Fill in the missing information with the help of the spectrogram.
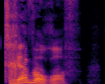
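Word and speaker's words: Trevorrow: Ich meine, das ist äh, ja auch äh, Colin Twer Twerarov, nee, wie heißt er nochmal? Colin Trevorov. So wird er ausgesprochen, ja.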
